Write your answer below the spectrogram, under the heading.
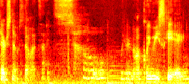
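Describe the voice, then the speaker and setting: Noticeable background noise fills the recording. A woman talks over it at a fairly slow pace. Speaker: lifestyle vlogger. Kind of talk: casual vlog talk to camera.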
